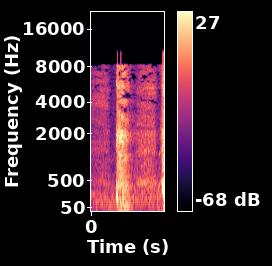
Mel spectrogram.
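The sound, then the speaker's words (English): Throat clearing from a tickle in the throat: two rough, loud bursts a little under a second apart, with quiet between them. “Excuse me, I get a little tickle in my throat.”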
